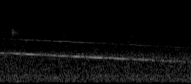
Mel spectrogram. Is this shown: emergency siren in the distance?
yes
